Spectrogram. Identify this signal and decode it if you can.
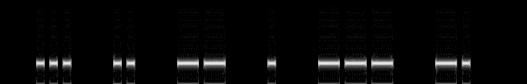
Morse code, heard as a keyed tone, about 18 wpm, spaced as for 12 wpm, 1000 Hz. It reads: SIMEON
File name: qotdfiles / 12wpm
